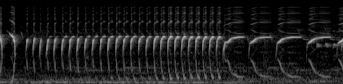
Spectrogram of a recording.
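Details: Canary singing vigorously, a recording used to prompt other canaries to sing: a rapid, even trill of high, sharp notes at about four per second, then slower, swooping whistled notes that slide downward.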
